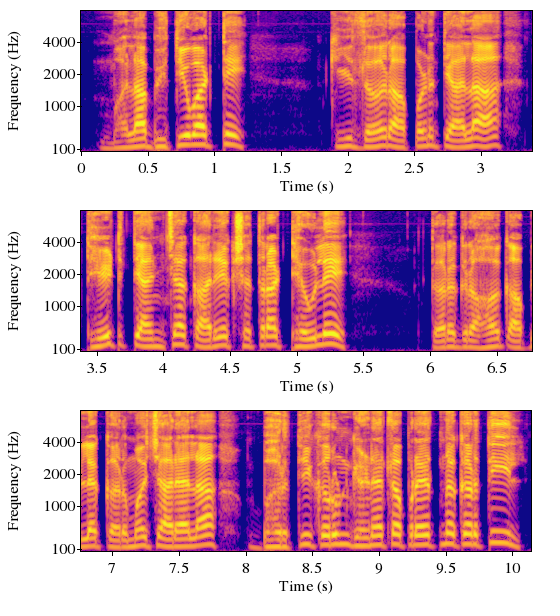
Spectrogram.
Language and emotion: Marathi, fearful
